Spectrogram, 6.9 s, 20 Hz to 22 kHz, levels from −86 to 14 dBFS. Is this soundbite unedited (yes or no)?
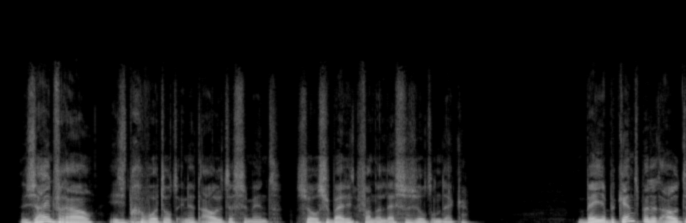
no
